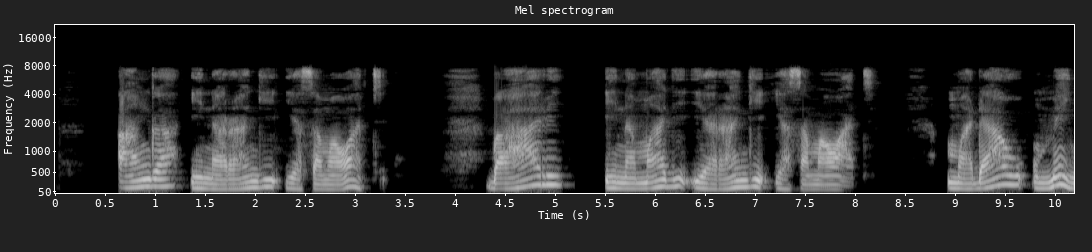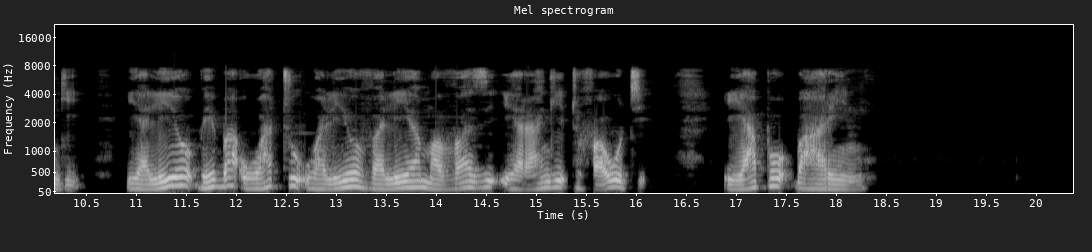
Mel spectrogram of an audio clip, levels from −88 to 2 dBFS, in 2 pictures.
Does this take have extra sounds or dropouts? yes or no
no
